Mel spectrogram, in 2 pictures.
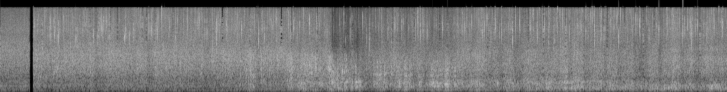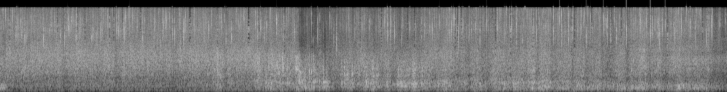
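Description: Heavy rain pouring down steadily, with rumbles of thunder.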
